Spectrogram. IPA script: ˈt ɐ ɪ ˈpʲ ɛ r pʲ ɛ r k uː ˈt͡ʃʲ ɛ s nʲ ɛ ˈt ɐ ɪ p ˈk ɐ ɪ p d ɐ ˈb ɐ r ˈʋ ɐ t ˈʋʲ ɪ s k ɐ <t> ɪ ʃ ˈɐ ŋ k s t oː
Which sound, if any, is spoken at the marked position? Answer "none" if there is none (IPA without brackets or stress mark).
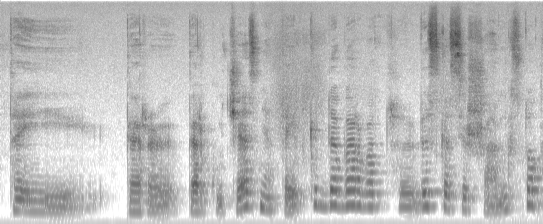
s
